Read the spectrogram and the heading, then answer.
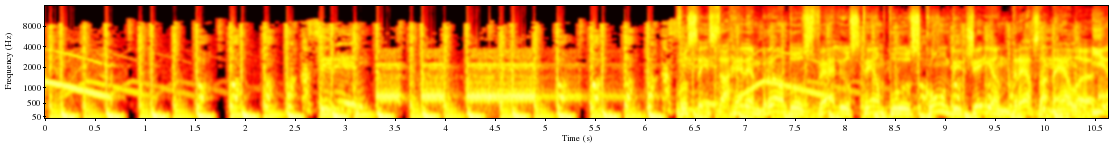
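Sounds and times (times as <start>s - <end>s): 
synthetic siren effect wailing: 0.0s - 1.2s, 3.3s - 8.1s
loud pounding dance beat: 0.0s - 10.6s
steady electronic tone: 3.4s - 5.9s
speech: 6.4s - 10.6s.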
